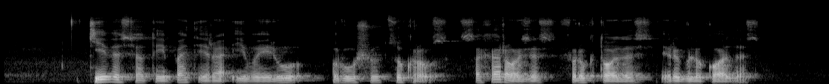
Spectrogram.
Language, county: Lithuanian, Panevėžys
